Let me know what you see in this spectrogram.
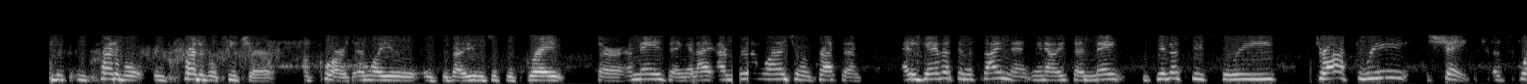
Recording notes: Was driving across Colorado as we spoke so the podcast naturally happened over the phone.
